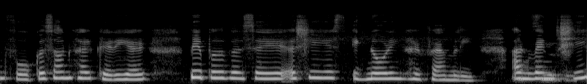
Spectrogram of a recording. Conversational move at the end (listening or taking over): listening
